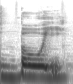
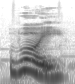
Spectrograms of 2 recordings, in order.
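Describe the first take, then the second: First: The word starts with a strong b sound. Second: The word starts with a very soft b sound. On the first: The speaker calls it wrong. "também não falamos boi" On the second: The speaker calls it right. "Falamos voi, voi. É um som de B bem suave"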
